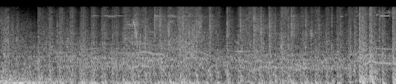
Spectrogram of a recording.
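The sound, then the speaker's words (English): Machine gun fire from a violent film scene, several guns opening fire at once: dense, loud, rapid bursts of shots run without a break through the whole clip, with no voices. “the Basterds come through Hitler's box and open fire with their machine guns.”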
